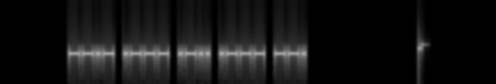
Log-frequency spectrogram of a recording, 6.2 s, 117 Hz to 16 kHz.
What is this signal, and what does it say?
Morse code, heard as a keyed tone, about 29 wpm, 700 Hz. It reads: QJLJG
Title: Code Groups - 5 Letters - 28wpm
